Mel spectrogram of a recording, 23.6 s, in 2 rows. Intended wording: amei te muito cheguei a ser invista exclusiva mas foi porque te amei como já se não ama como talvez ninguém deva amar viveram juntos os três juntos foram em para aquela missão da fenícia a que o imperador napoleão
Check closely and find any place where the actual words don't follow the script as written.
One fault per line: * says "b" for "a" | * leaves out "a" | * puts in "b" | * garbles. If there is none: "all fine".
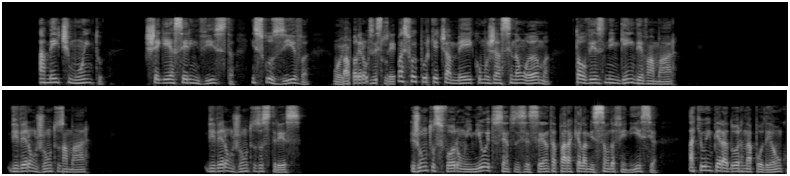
* garbles
* leaves out "como"
* puts in "amar viveram juntos"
